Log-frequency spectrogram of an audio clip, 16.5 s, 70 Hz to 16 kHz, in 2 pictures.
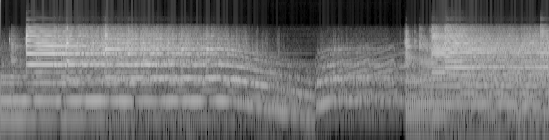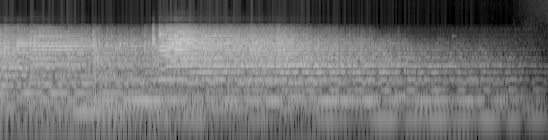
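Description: An electric guitar runs through the Breakdown effect on an Eventide H90 Harmonizer, giving a dense, distorted, echoing sustain that warps and dives in pitch before swelling back into a thick wash of sound.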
